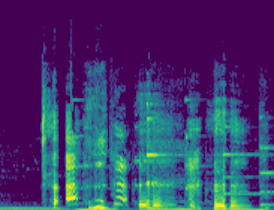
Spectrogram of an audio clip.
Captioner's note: laughing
